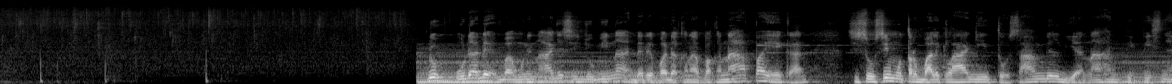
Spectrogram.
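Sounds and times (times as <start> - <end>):
water drips or splashes: 0.0 - 4.2
speech: 4.3 - 11.7.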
